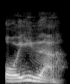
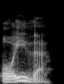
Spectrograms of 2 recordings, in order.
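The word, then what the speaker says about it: οἶδα: Sino que es una palabra, la palabra oída, o así suena, así se escribe, oída.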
